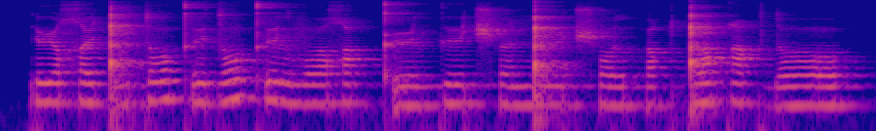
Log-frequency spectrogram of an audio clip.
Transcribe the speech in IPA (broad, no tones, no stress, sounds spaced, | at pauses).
ɾ ʉ χ ɨ ɡ͡ǃ ʉ t o kʼ ɨ d o kʼ ɨ l v o χ ʉ q kʼ ʉ l k ɨ t͡ʃʰ ɵ ŋ͡ǃ ʉ t͡ʃʰ o l h u q ŋ͡ǃ o q i q d o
